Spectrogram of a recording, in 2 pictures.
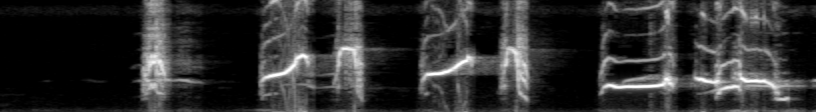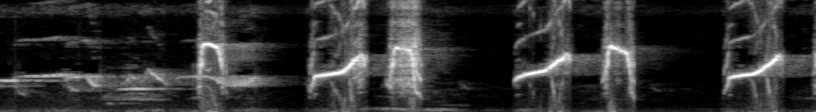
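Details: Energetic oriental magpie-robin song of short, bright upward-sweeping whistles in quick pairs, separated by brief silences, with a squeaky chattering warble in the middle; clean, with no background sounds.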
